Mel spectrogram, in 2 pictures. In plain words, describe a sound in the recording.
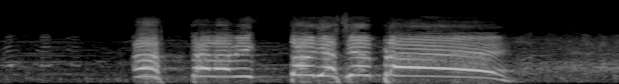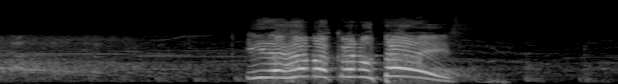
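A man shouts with energy through a microphone and loudspeakers.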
